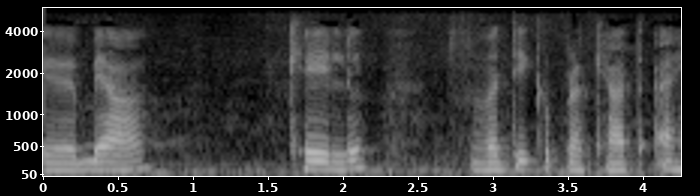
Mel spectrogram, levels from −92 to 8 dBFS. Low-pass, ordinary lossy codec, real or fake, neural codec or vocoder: 5.4 kHz; MP3, 32 kbps; real; none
